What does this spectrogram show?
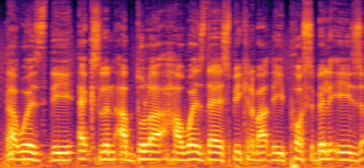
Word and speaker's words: Hawez: l a h and then howz is spelled h a w e z or Z if you're an American um thank you for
